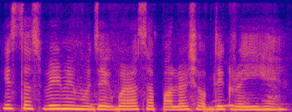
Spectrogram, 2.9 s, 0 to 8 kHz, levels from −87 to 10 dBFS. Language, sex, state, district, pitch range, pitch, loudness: Hindi, female, Arunachal Pradesh, Papum Pare, 205-235 Hz, 220 Hz, -11 LUFS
